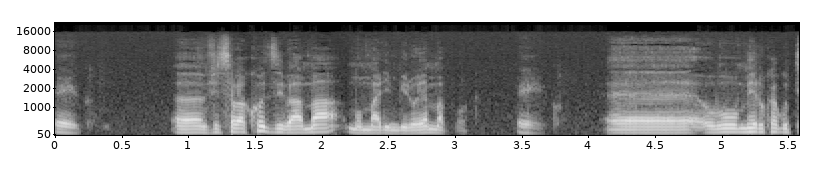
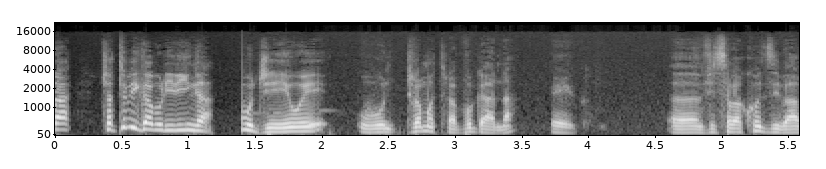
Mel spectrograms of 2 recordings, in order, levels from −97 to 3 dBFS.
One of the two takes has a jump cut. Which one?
second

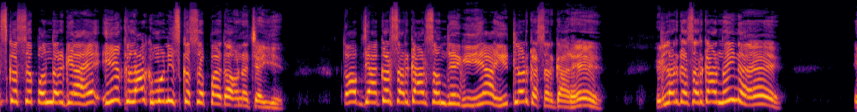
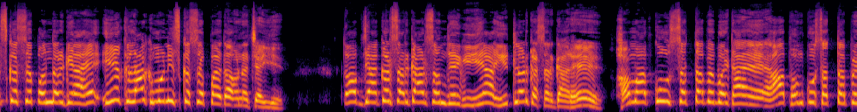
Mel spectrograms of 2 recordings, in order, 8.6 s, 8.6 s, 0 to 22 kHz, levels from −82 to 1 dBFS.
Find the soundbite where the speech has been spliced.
second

